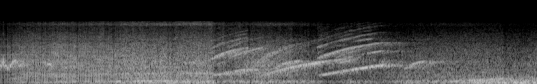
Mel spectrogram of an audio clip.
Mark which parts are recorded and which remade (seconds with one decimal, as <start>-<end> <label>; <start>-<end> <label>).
0.0-1.2 remade; 1.2-5.4 recorded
